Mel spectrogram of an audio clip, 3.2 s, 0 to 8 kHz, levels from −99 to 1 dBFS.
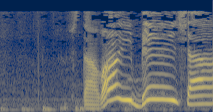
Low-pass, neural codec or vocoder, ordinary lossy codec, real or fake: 7.2 kHz; none; MP3, 24 kbps; real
